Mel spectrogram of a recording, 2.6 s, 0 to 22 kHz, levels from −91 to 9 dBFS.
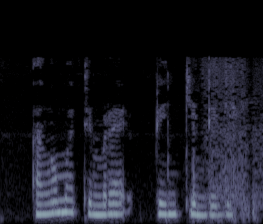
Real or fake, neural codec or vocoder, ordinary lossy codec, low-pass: real; none; AAC, 24 kbps; 9.9 kHz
